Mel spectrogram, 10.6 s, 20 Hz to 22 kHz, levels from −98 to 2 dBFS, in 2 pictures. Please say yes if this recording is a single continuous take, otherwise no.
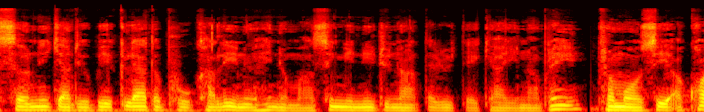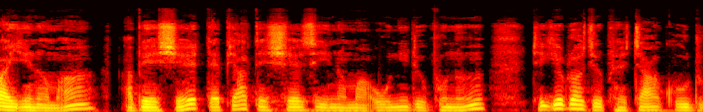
no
